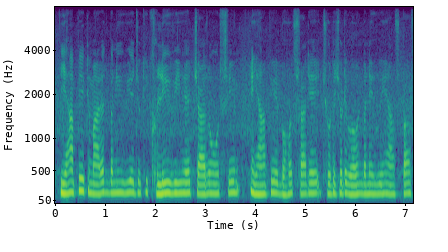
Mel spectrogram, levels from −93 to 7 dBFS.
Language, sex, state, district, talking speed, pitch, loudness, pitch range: Hindi, male, Uttar Pradesh, Jalaun, 200 wpm, 155 Hz, -15 LUFS, 150-165 Hz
